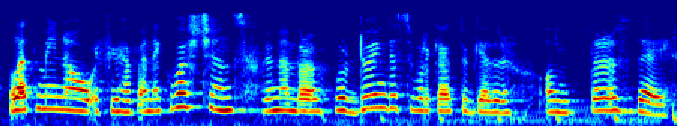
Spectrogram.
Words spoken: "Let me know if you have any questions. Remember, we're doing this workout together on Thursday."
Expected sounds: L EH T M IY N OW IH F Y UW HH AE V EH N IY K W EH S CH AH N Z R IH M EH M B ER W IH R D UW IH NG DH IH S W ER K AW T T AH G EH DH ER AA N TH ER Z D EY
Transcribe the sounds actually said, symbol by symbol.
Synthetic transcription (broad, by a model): L EH T M IY N OW IH F Y UW HH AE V EH N IY K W EH S CH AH N S R IH M EH M B ER W IH R D UW IH NG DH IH S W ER K AW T T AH G EH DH ER AA N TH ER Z D EY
